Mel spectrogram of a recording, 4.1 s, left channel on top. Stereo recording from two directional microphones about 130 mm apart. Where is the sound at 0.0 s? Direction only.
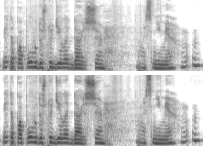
35° right (ahead or behind).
